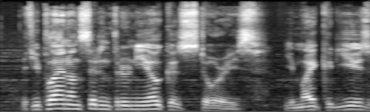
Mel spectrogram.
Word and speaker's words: Nyoka: name is spelled the same way and we pronounce it Nyoka and she goes by no key for short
